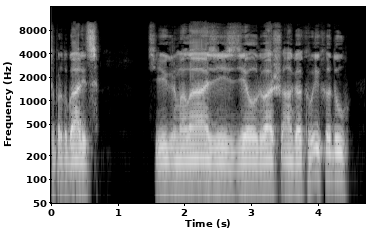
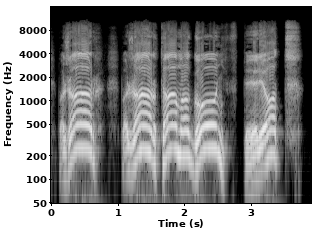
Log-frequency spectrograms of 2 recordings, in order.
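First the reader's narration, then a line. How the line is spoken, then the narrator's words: Exclamation. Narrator (Russian): воскликнул Сандакан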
